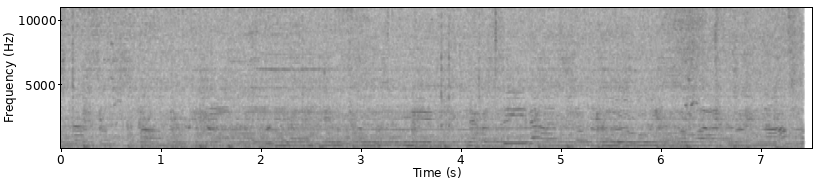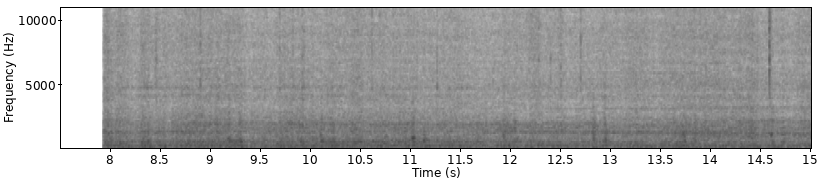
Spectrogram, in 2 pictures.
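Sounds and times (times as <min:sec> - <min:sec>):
music: 0:00.0 - 0:07.4
car road and wind noise: 0:08.0 - 0:15.0.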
